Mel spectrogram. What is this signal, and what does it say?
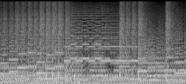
There is no code.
